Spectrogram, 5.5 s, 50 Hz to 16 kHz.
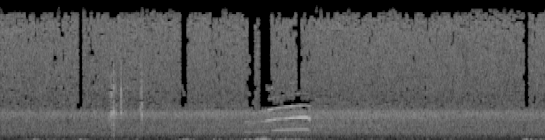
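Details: Nesting female bald eagle at Big Bear, 3 February 2020, calling a warning at an intruder eagle perched above: one thin, upslurred whistled note with harmonics midway, surrounded by rumbling wind gusts.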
